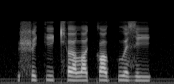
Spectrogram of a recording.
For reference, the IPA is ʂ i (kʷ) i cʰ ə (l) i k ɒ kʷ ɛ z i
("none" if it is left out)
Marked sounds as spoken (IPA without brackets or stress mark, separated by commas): k, lˠ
